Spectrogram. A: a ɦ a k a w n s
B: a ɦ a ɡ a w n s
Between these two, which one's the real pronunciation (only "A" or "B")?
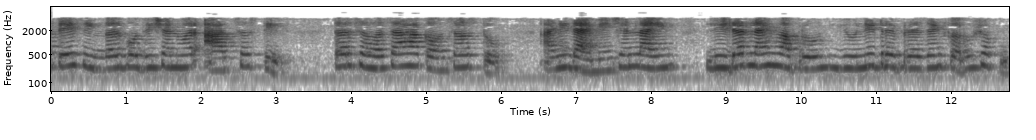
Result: A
